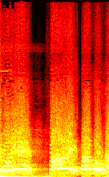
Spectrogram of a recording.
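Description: A group of young women's voices shouting and chanting together in unison over upbeat backing music with a pulsing bass, in two phrases with a short break about halfway.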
